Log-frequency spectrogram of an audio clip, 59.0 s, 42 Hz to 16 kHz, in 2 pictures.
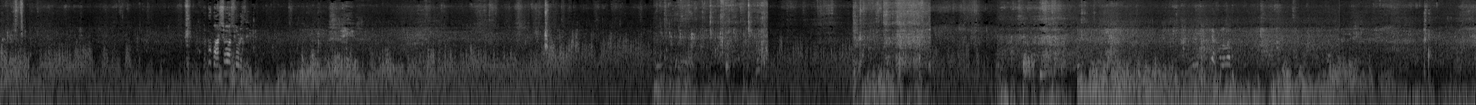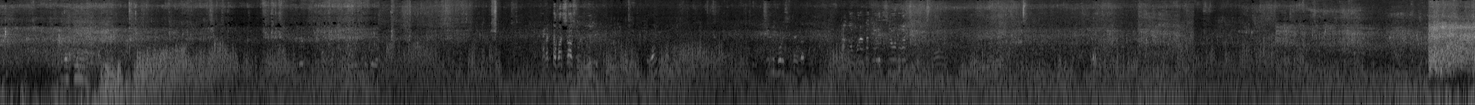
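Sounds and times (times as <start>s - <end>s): shallow river water washing: 0.0s - 59.0s
wind on microphone: 0.0s - 59.0s
water splashing around legs: 13.0s - 15.4s
wet net hauled through water: 16.3s - 22.7s, 51.0s - 59.0s.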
